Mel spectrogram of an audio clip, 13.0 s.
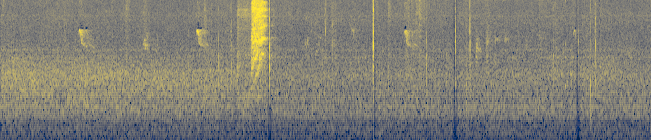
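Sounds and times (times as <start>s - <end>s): steady background noise: 0.0s - 13.0s
bird high chirps: 4.8s - 5.5s.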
